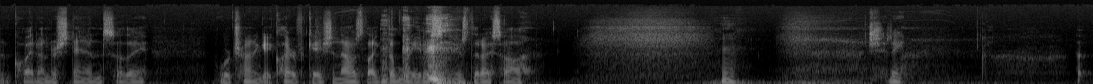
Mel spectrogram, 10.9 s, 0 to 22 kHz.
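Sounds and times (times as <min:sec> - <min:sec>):
speech: 0:00.2 - 0:01.6, 0:02.2 - 0:05.4, 0:07.2 - 0:07.5, 0:08.9 - 0:09.1
sharp throaty cough: 0:03.8 - 0:04.7.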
